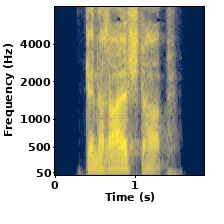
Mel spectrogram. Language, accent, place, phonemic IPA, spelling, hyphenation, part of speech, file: German, Germany, Berlin, /ɡenəˈʁaːlˌʃtaːp/, Generalstab, Ge‧ne‧ral‧stab, noun, De-Generalstab.ogg
- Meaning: general staff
